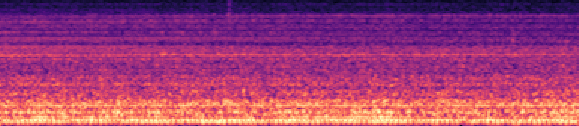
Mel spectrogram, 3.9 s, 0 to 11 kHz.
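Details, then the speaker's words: Refrigerator compressor running after faulty three-in-one start relay/capacitor (RCO 410) replaced, power reapplied; steady low mains hum with faint even tone, no clicking off or stuttering; normal compressor run, full verification takes 24 hours. "now that power is reapplied compressor is on frequency sounds good"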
